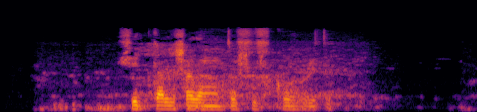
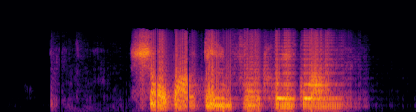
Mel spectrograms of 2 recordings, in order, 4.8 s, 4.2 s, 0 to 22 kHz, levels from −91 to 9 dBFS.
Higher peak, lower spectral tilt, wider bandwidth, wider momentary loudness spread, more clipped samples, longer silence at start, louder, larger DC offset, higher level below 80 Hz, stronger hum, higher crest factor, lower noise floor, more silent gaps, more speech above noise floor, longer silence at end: about the same, -2 dBFS vs -2 dBFS; about the same, -5 dB/octave vs -5.5 dB/octave; about the same, 8 kHz vs 7.6 kHz; first, 25 LU vs 9 LU; neither; second, 0.4 s vs 1.3 s; second, -19 LUFS vs -15 LUFS; neither; second, -60 dBFS vs -42 dBFS; neither; about the same, 20 dB vs 16 dB; first, -70 dBFS vs -64 dBFS; neither; about the same, 51 dB vs 50 dB; first, 1.15 s vs 0.7 s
